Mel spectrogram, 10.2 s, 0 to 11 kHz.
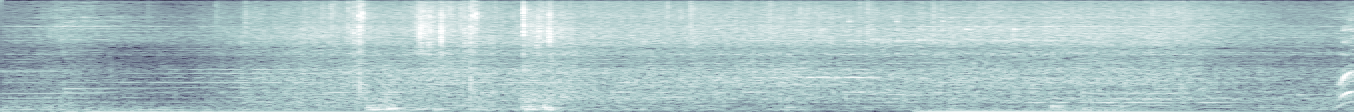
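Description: Steady rain falling in The Witcher 3, a constant broadband hiss of drops on surfaces with a few louder splashes and low rumbles, no talking over it.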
